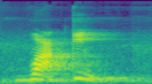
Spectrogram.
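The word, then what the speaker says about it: walking: अब यहाँ पर देखिए एल लगा हुआ है लेकिन हम एल को नहीं पढ़ें क्योंकि एल यहाँ पर साइलेंट होता है, इसको वॉकिंग नहीं पढ़ेंगे, वॉकिंग, playing, studying, studying, टॉकिंग, ETC।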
